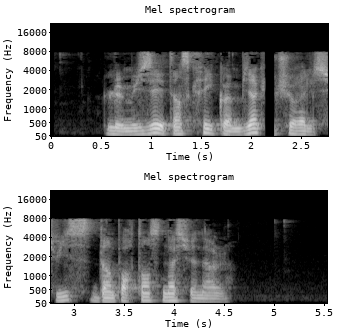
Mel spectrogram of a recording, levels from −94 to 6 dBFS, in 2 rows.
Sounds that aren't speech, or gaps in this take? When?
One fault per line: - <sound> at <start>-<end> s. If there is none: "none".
- dropout at 2.1-2.2 s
